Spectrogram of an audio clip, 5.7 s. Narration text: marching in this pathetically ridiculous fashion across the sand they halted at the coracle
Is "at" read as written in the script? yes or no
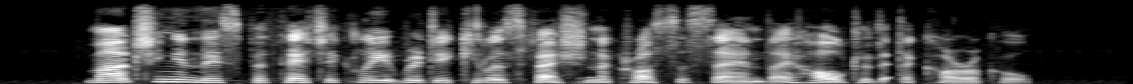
no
